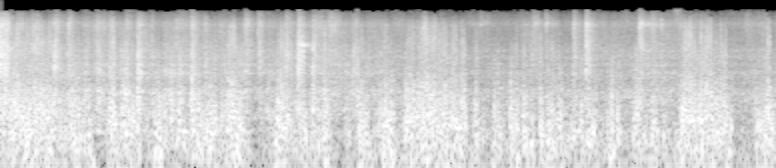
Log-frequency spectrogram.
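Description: Passenger train running at speed, heard from on board: steady rumble and rattle of the wheels and coaches on the track, with frequent clicks and knocks from the wheels over rail joints.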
